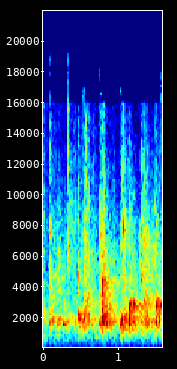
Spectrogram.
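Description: An audience claps together in a steady, dense wash of many hands, with a few brief swells in loudness and no voices on top.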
